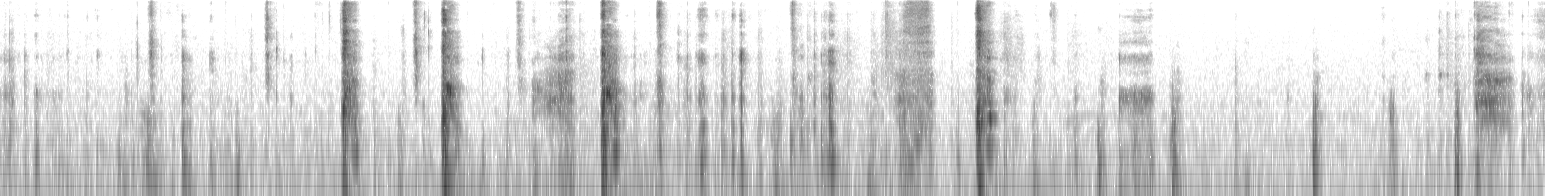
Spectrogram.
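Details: Scattered short coughs and throat clearing, with a few stronger coughs in a row, among crunching sounds while eating fruit rujak (pineapple, melon, guava, apple, papaya) in a mukbang: coughing.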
